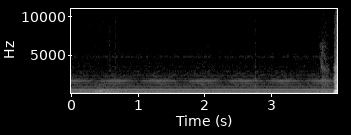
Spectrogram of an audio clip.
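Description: Faint steady electrical hum made of a few unchanging tones, with no other sound until a man's voice starts right at the end.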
